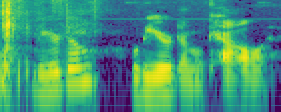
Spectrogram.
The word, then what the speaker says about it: Leerdam: Leerdam cowl.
